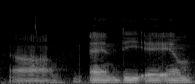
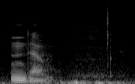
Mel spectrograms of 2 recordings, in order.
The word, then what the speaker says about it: Ndam: like it sounds, N-D-A-M, that's the last name. The N in that name is silent, Ndam.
